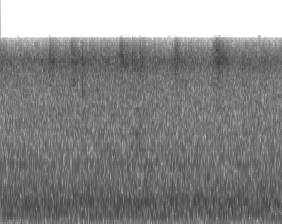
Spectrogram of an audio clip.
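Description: A steady, even hiss with no distinct sounds in it.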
